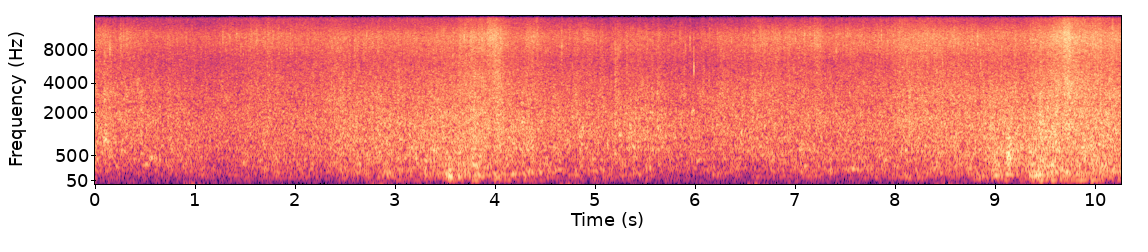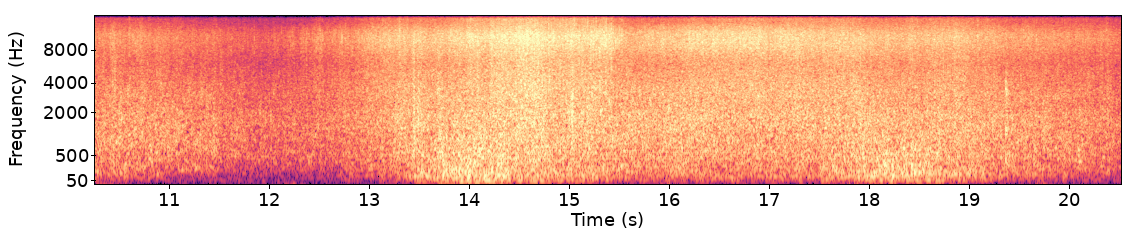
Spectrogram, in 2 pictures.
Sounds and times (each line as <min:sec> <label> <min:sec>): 0:00.0 Heavier waves breaking against shoreline rocks 0:20.5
